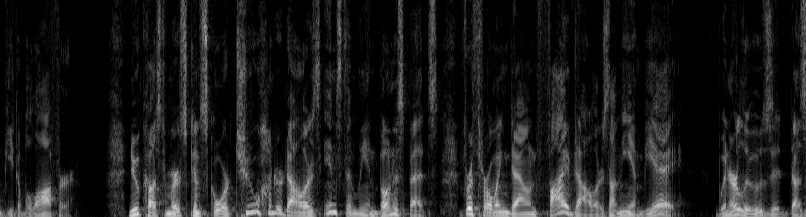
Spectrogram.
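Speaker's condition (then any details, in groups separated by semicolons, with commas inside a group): No condition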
